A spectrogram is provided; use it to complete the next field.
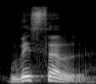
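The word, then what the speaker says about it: whistle: करना अनलेस सीटी बजाना विसल इसमें टी साइलेंट होता विसल उदास होना या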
